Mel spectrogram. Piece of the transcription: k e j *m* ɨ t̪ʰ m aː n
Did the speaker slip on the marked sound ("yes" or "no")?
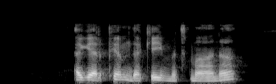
no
